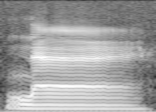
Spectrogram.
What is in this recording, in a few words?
mid falling, thai tones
